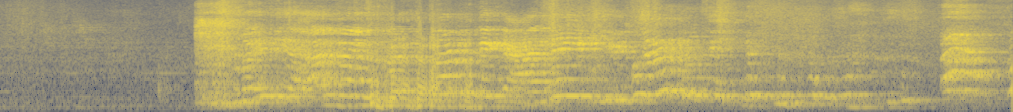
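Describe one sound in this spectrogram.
A young woman laughs and talks with animation close by.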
